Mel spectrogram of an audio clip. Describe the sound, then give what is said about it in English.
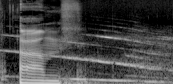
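Emergency vehicle sirens pass by: a short, loud, horn-like blast, then a wailing siren tone that slides steadily down in pitch as it fades. “man, all kinds of emergency vehicles driving by.”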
